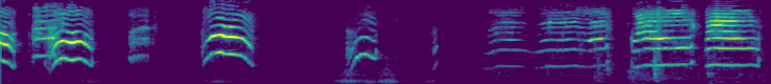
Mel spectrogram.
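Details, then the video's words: Cats meowing loudly for attention: a few arched, rising-falling meows with pauses, then a run of flat, steady, strongly harmonic cries in the last seconds. "SOM DE GATO MIANDO ALTO | Gatos miando para chamar atenção"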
